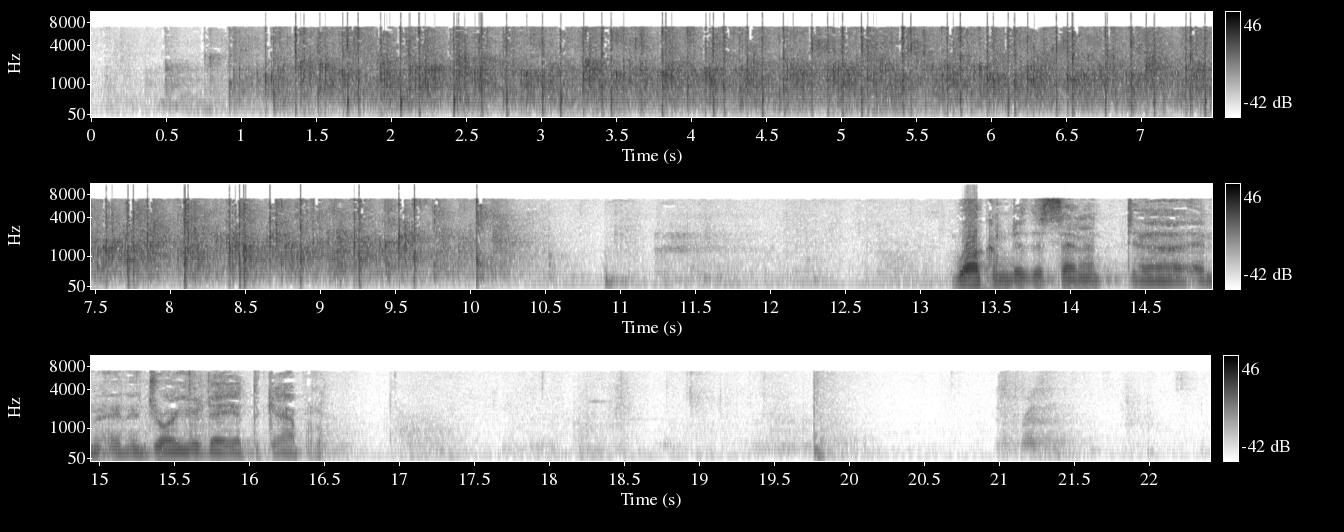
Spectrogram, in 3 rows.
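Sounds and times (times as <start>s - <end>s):
applause welcoming FFA chapter visitors in a state Senate chamber: 0.0s - 10.5s
speech: 13.3s - 16.6s.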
